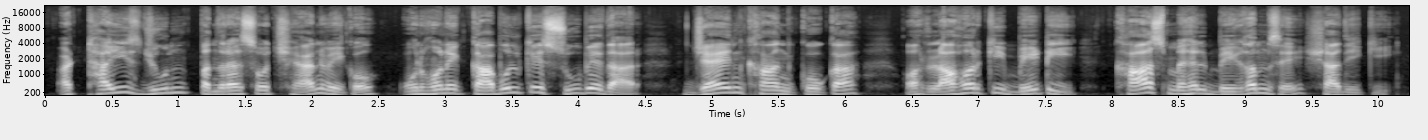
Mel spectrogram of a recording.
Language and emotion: Hindi, neutral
